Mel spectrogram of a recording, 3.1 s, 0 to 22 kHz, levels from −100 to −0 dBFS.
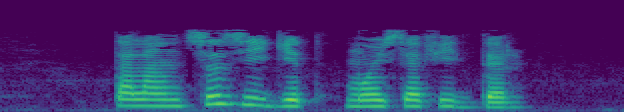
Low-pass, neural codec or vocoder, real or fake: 7.2 kHz; none; real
